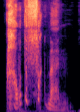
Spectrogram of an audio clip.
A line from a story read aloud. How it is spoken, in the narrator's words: he hissed back at Quinn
